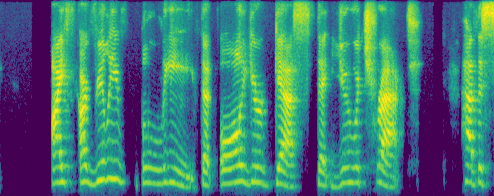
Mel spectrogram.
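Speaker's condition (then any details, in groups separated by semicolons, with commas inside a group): No condition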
